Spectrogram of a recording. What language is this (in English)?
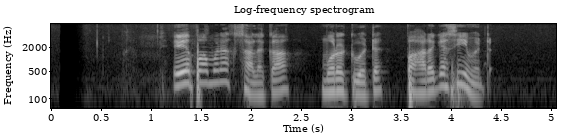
Sinhala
